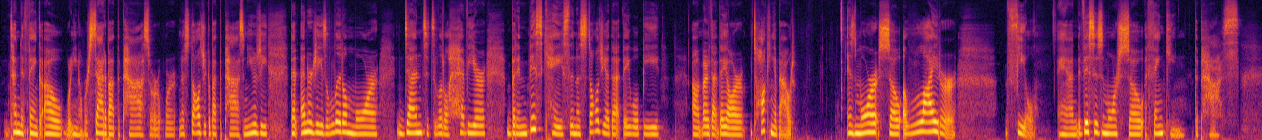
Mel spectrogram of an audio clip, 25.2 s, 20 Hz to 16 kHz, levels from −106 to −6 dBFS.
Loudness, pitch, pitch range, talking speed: -21 LUFS, 195 Hz, 180-220 Hz, 145 wpm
